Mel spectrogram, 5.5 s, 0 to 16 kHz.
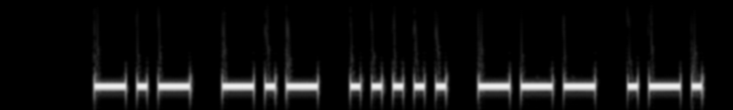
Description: Morse code, heard as a keyed tone, about 15 wpm, 700 Hz. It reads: KK5OR
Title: USA Call Signs - 5 Characters - Repeated 3x - 15wpm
